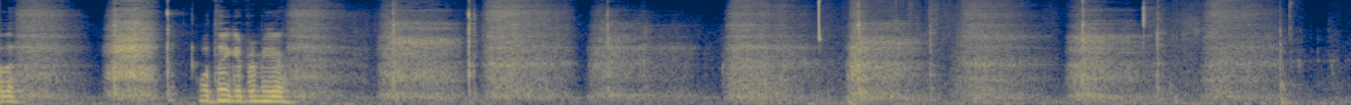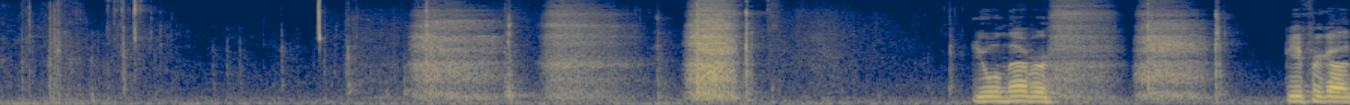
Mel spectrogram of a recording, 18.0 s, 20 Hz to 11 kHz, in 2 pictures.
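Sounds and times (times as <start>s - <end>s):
man breathing hard and gasping: 0.0s - 8.8s, 11.6s - 14.2s, 16.0s - 17.4s.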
